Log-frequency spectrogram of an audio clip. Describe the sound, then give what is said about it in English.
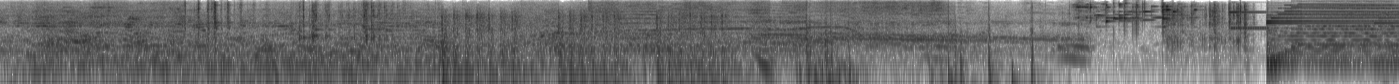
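Rapid machine gun fire, a sound effect for a comedic 'Powwow machine gun', rattles in dense continuous bursts under loud shouting voices, then thins into scattered shots near the end. “The Powwow machine gun is perfect for all types of situations.”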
